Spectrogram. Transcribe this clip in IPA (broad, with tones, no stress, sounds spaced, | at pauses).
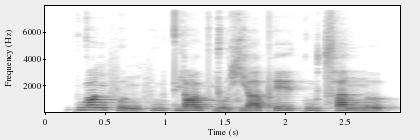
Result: k w ɑ˥ ŋ f ɤ̰˨˩ ŋ f u˥˧ t̪ j ɑ˥˩ ʊ̯ pʰ j o˩ ʊ̯ ɕ j ä˥ pʰ e˥ ɪ̯ k u˥ t͡sʰ a˥˧ n n̪ ɤ˥˩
